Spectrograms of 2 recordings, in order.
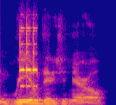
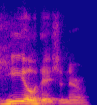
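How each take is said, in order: First: The R is pronounced like an English R. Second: The R is pronounced like an H sound. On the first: The speaker calls it wrong. "they don't say Rio de Janeiro" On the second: The speaker calls it right. "pronounce R's are like H"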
